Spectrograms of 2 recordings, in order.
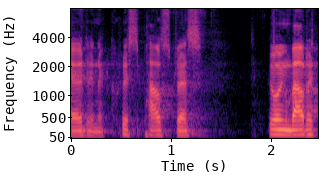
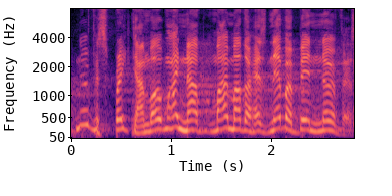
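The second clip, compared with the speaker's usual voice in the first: much higher, louder pleading denial; frightened disbelief; 10 semitones higher, 3 dB louder than usual. Acted. Son refusing to believe what the stranger tells him. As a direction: push back against the news in panic.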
